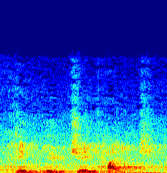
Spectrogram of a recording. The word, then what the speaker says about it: Pugh: And Pugh, how do you spell that? P-U-G-H.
